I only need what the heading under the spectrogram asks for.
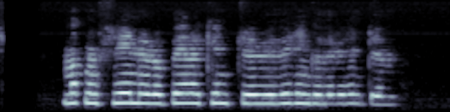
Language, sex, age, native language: Icelandic, male, 12, Icelandic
